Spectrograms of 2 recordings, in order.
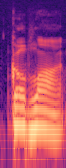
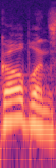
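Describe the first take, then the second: First: It is said with a French pronunciation. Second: It sounds like the English word goblins. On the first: The speaker calls it right. "and they're like Gobelin" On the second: The speaker calls it wrong. "I was like, oh, goblins"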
